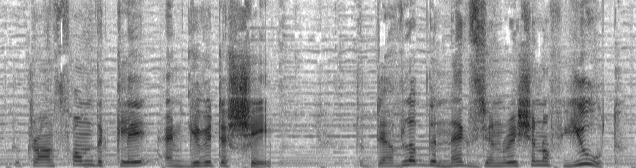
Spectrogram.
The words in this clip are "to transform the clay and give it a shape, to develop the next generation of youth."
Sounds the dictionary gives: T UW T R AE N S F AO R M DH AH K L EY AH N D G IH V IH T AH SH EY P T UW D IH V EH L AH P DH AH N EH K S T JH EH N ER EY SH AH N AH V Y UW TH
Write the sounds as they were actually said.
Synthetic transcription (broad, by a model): T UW T R AE N S F AO R M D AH K L EY AH N D G IH V IH T AH SH EY P T UW D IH V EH L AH P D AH N EH K S T JH EH N ER EY SH AH N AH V Y UW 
